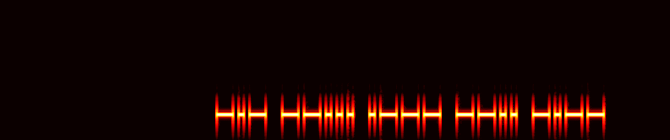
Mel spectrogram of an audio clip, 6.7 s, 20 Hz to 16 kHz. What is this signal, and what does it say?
Morse code, heard as a keyed tone, about 22 wpm, 700 Hz. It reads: K7JZY
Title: USA Call Signs - 5 Characters - 22wpm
